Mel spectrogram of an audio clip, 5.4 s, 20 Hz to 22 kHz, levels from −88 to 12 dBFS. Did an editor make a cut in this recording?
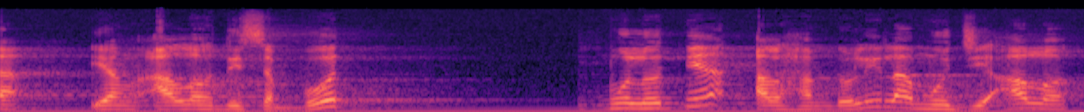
yes; 1 cut; at 2.9 s

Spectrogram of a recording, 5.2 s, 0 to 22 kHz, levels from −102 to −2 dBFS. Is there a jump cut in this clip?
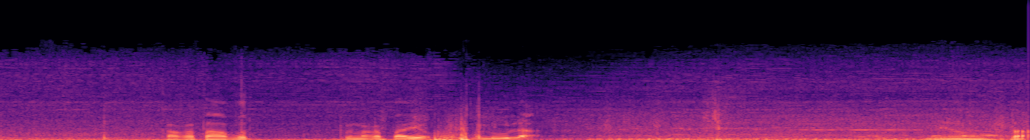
no; 0 cuts

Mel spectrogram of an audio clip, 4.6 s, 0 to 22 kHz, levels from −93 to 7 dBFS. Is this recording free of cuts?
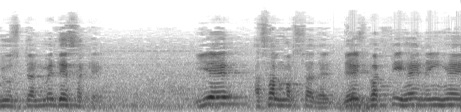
no; 1 cut; at 3.3 s

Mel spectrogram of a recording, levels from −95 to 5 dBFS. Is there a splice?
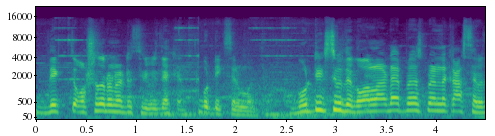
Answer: yes; 1 cut; at 1.6 s

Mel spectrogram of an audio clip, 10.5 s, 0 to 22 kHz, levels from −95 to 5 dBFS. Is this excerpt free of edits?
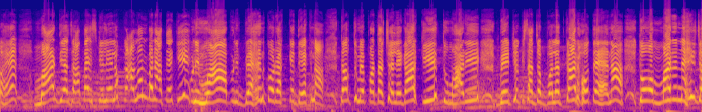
no; 1 cut; at 2.8 s

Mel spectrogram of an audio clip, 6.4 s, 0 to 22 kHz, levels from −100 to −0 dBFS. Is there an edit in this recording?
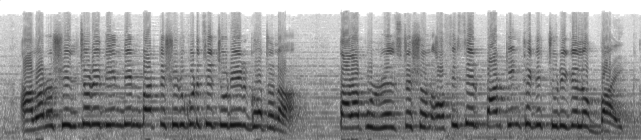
no; 0 cuts

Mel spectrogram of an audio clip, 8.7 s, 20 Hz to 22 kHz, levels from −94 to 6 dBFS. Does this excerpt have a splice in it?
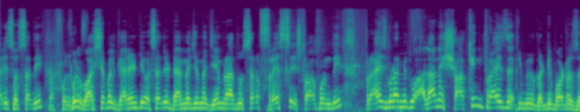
yes; 1 cut; at 7.8 s

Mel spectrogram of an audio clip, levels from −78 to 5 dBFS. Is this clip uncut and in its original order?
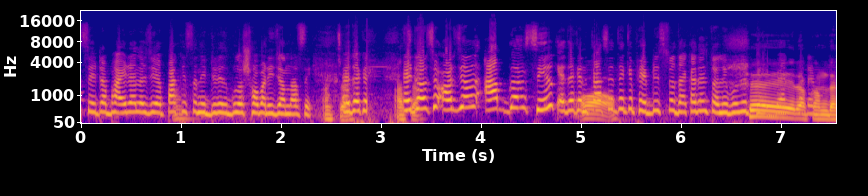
no; 1 cut; at 2.9 s

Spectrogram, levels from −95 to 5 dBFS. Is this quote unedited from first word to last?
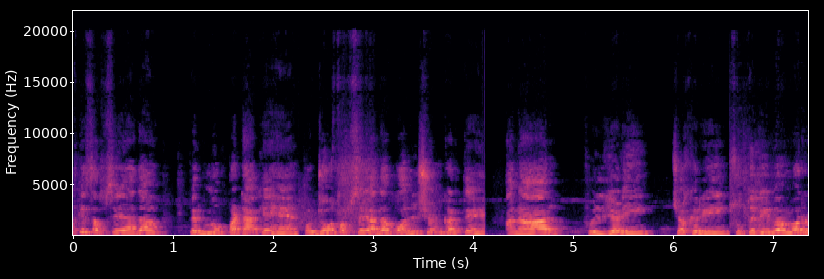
yes; 0 cuts

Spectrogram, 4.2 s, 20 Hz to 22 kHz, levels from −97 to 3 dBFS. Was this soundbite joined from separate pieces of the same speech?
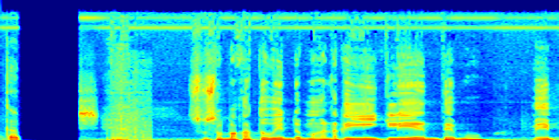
yes; 1 cut; at 0.9 s

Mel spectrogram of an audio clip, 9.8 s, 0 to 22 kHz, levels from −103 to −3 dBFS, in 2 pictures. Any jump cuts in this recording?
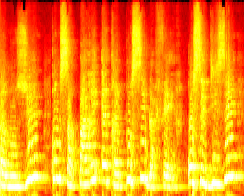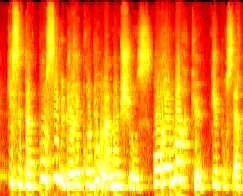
no; 0 cuts

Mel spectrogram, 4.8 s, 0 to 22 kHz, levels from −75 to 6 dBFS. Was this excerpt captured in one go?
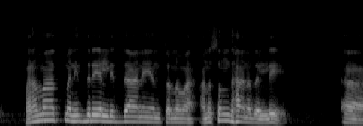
yes; 0 cuts

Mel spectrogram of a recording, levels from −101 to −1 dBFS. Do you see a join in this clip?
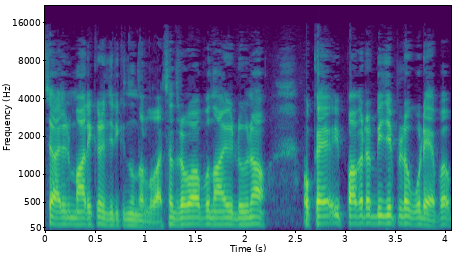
no; 0 cuts

